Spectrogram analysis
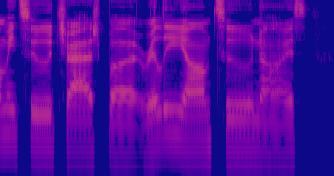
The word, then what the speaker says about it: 222trash: too trash, often mispronounced as 222 trash, but the first two and the last two are silent. It's just the middle two that says two.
